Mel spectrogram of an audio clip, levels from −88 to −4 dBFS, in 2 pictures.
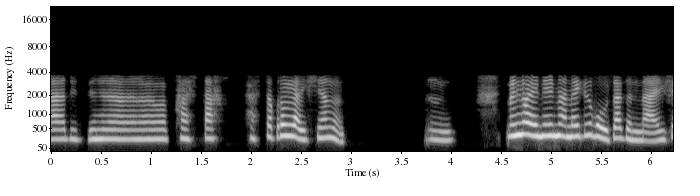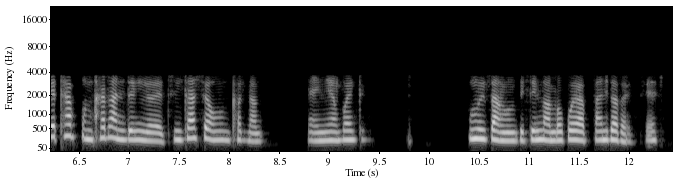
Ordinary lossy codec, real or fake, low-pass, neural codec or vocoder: none; fake; 3.6 kHz; codec, 16 kHz, 1 kbps, FunCodec, trained on LibriTTS, 50 frames a second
